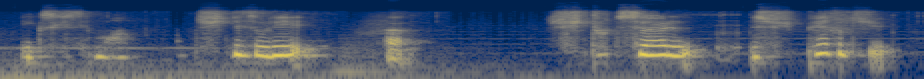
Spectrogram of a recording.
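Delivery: tiny, small, breathy, half-whispered voice. In a roleplay scene, speaking in a small little voice unlike the usual one. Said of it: "je vais parler d'une petite voix".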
